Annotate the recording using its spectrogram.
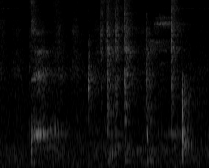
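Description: Faint scratching and clicking of an oil pastel on paper in short strokes: a quick run of small clicks and scrapes.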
